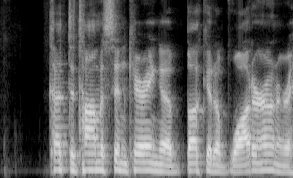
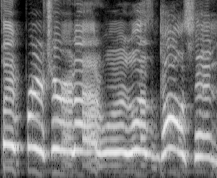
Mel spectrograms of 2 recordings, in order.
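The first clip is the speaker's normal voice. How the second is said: guilty squeak; 3 dB louder than usual. Acted. Guilty dad and son squeak.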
